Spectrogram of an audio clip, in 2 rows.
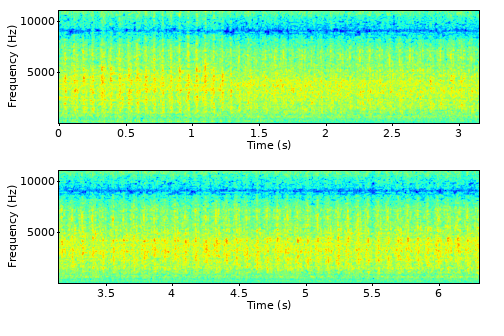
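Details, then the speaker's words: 1929 Ford Model A Doodlebug four-cylinder revived after years sitting, choked, timing backed down: steady, slightly uneven chugging idle at a low even beat; running on its own, a little rough, carburetor and timing need work. "all right she is running"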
